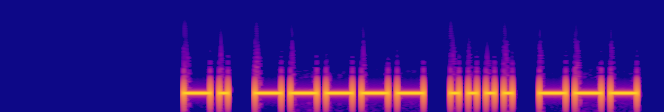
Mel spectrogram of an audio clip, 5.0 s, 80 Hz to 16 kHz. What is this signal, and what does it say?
Morse code, heard as a keyed tone, about 18 wpm, 700 Hz. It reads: N0HO
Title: Speed Racing - USA 1x2 Call Signs 15wpm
